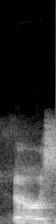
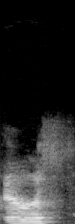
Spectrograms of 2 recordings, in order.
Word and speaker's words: Aerith: it's got bigger boobs eris has got a shorter skirt or sorry sorry aerith that translation error man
